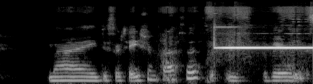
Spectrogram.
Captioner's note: dinging notification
